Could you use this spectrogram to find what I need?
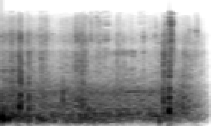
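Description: Skateboard wheels roll and clack on concrete.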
